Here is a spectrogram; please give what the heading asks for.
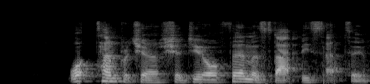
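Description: Speech, carried over a call path with nothing above 8 kHz, consistent with a G.722 codec. Short concealed packet loss hits at 0.78 to 0.81 s, just before "temperature should", and again at 1.99 to 2.04 s, just after it. About 20 ms of audio is missing each time. The receiver patches it by continuing the last sound, leaving a brief smear. Repeated packet loss follows from 2.66 to 3.37 s. Six gaps, the longest 25 ms, are each filled in turn, making the speech choppy.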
